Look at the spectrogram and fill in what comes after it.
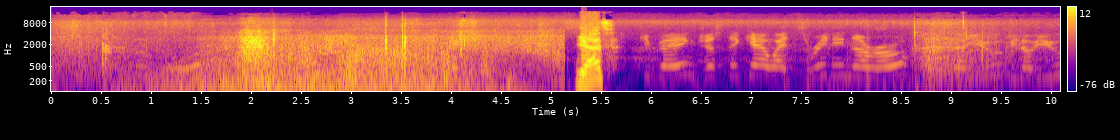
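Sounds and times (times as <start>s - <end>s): wind noise on microphone: 0.6s - 5.0s.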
